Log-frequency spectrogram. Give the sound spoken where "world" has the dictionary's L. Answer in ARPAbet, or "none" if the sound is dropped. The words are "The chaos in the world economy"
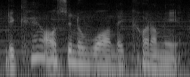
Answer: none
